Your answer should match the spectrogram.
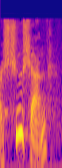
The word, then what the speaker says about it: Shushan: Susa or Shushan.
